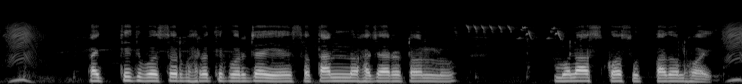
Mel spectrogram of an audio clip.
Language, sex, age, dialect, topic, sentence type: Bengali, male, 18-24, Jharkhandi, agriculture, statement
